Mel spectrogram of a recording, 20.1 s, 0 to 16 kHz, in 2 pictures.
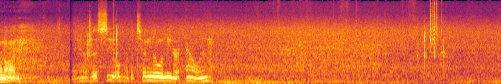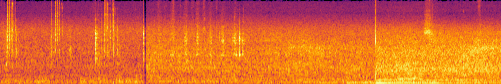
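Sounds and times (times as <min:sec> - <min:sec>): small metallic clicks: 0:07.7 - 0:09.0, 0:10.1 - 0:10.4, 0:11.0 - 0:13.0
socket ratchet clicking: 0:08.4 - 0:08.9, 0:10.1 - 0:10.4, 0:11.0 - 0:12.5.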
